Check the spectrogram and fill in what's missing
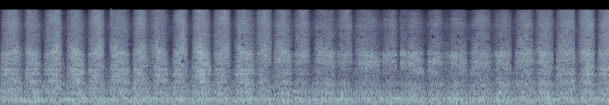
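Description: Fingertips and nails scratch the cover of a solid, closed hardcover book lying flat on a table. The result is a steady run of dry, bright scratching strokes at an even, brisk pace, each a short burst of rasping hiss with little low end.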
